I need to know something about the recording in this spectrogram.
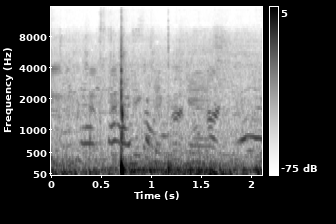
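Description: A soccer ball struck once, a single sharp thud about two-thirds of a second in, with players' voices in the background.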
